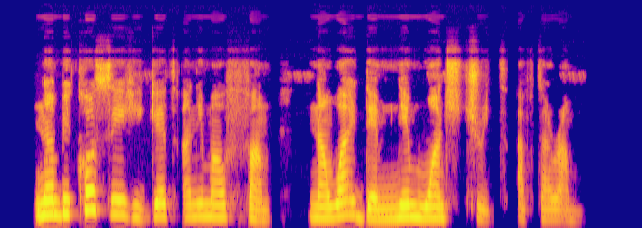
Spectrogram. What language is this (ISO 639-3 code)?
pcm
